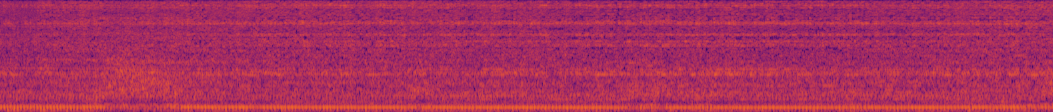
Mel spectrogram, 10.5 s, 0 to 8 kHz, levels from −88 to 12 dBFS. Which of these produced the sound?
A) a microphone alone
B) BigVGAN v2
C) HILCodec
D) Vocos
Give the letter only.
A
